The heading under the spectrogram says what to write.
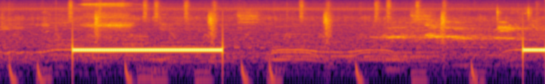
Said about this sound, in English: Holy fuck, someone racing cars outside.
